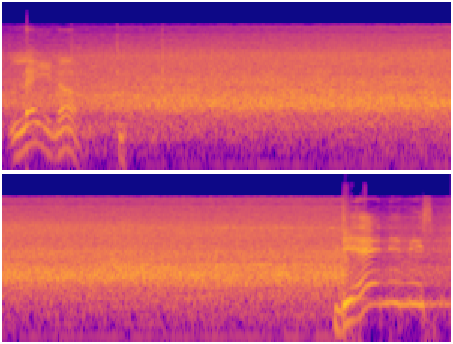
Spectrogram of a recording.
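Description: A large crowd prays and cries out loudly together.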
